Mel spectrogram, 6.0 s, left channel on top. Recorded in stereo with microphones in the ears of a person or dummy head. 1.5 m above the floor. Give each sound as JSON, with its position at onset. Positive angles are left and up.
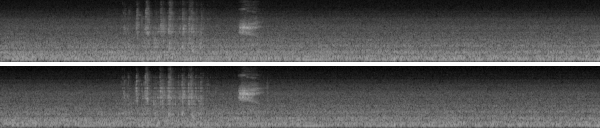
{"t": 1.1, "sound": "a splash", "side_deg": -65, "distance_m": 1.7}
{"t": 2.4, "sound": "whispering", "side_deg": -55, "distance_m": 1.5}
